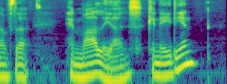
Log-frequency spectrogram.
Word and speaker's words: Himalayas: the Sanskrit pronunciation of Himalayas that's one Sanskrit word that many people know um uh if it were Himalayas then it would be spelled with an E between the L and the Y but yeah it comes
